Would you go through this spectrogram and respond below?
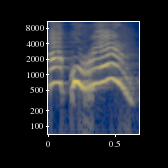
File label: "Runaway", Spanish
